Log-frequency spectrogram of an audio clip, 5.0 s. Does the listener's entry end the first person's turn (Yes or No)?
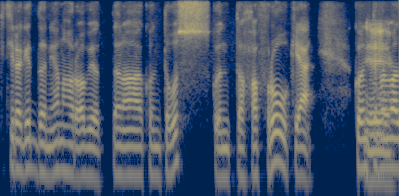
No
